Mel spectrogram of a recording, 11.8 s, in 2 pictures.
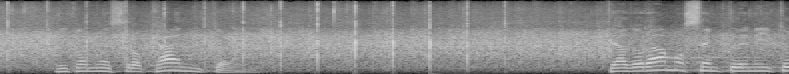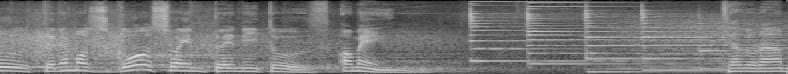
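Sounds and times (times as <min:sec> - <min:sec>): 
audience clapping hands: 0:00.0 - 0:08.3
speech: 0:00.4 - 0:02.0, 0:04.6 - 0:09.3, 0:11.4 - 0:11.8.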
